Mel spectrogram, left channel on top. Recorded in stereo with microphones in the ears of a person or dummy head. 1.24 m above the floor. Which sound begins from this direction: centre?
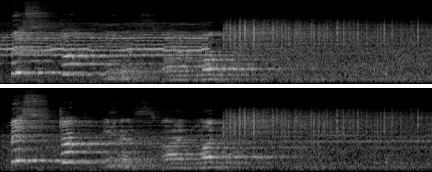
Frying, at 2.2 s.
